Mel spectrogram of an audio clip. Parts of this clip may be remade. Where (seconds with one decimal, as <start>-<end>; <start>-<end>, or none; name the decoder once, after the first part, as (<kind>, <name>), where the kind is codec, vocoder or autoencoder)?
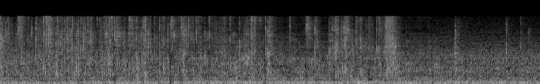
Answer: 1.2-4.4 (codec, HILCodec)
